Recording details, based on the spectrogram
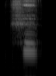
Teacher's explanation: It's important to remember that hu is not pronounced as the F sound, since Japanese doesn't have an F pronunciation.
